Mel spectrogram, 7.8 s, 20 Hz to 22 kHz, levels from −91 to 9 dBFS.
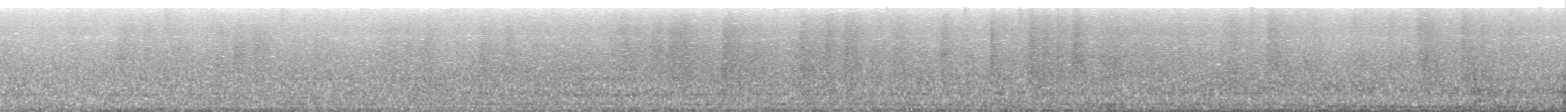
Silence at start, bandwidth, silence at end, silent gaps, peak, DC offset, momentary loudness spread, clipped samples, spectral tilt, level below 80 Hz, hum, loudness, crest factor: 0 s; 16.5 kHz; 0 s; none; -16 dBFS; under 0.1%; 5 LU; under 0.1%; -3.5 dB/octave; -38 dBFS; none; -33 LUFS; 16 dB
